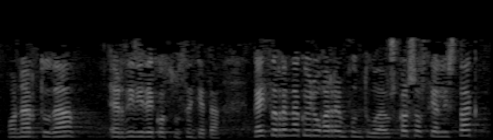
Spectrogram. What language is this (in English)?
Basque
